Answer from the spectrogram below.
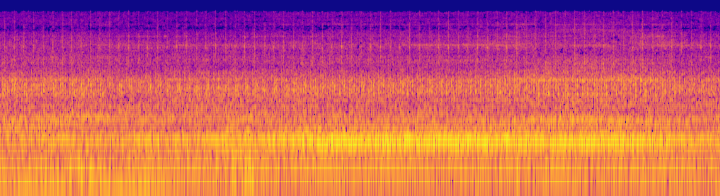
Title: Chevrolet VCDI-Motorgeräusch mit Zylinderkompressionsleck von der Einspritzdüsendichtung #shorts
